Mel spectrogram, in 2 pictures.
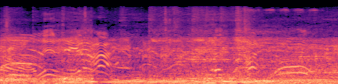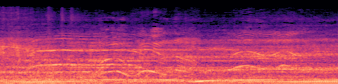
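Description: A theme-park dark ride's soundtrack: a steady low droning score that changes pitch about eight seconds in, with swooping, warbling voices or effects over it and no clear words.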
